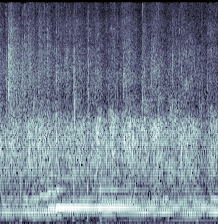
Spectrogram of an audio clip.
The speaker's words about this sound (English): Give the Lord a clap offering somewhere.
